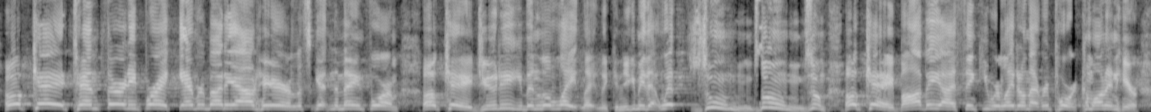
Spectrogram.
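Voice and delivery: high, loud mock slave-driver boss; harsh barking boss. Preacher mocking a cruel boss to the congregation, loud and high. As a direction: bark orders like a cruel overseer.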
